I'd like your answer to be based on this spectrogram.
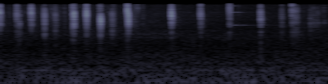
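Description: A fingertip with a long light-pink nail turns the ridged knob of a silver metal combination dial on a safe, which has a numbered ring. The nail clicks against the metal. The result is a quiet, rapid, irregular series of sharp, bright, dry ticks that stop instantly, over a faint low hum.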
